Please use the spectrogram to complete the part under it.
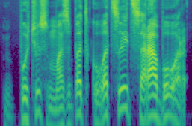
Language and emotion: Kashmiri, happy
